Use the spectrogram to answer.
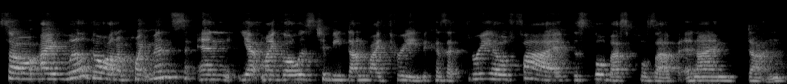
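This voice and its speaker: Her pitch sits fairly high and her intonation is lively. The woman talks with hardly any pauses. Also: moderate pace. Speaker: real estate team owner. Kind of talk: podcast interview. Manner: loud.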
